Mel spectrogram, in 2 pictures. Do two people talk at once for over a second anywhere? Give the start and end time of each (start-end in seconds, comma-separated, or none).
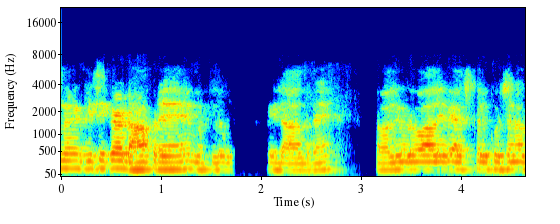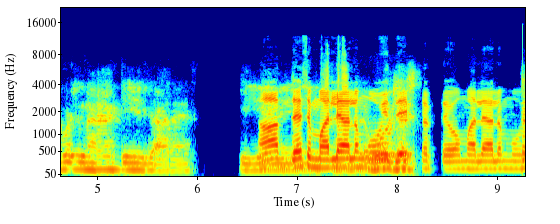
6.6-8.6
